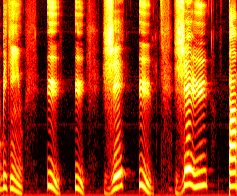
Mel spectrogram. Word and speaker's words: eu: Quando você fala j'ai eu, significa eu tive. J'ai eu. Então, a pronúncia desse carinha aqui não é eu, e sim u.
